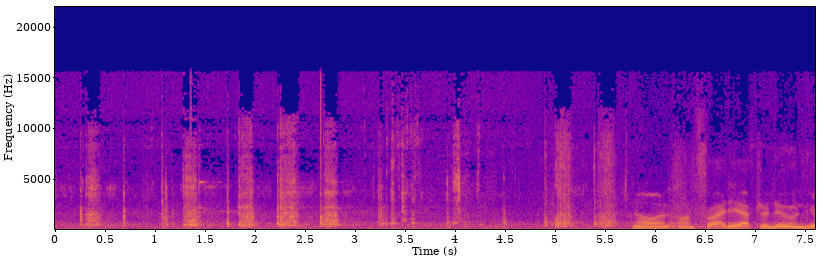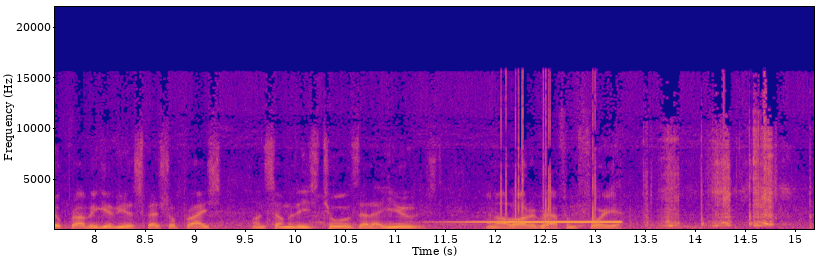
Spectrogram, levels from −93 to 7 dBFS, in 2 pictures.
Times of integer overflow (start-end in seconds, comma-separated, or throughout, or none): 2.66, 12.06-12.55, 12.98-13.00, 14.29, 14.69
